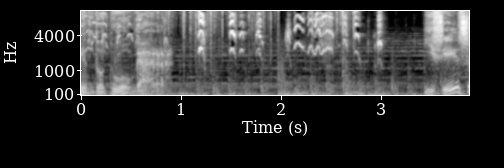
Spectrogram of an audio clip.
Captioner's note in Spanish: Chillidos de ratas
